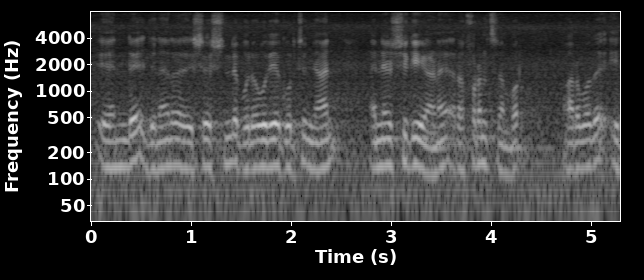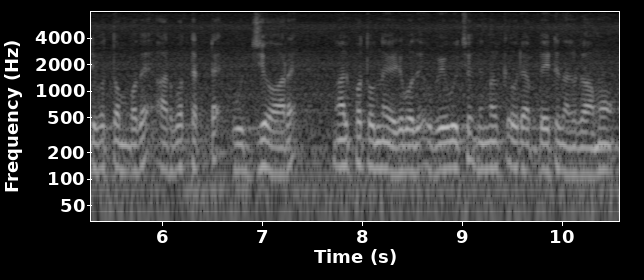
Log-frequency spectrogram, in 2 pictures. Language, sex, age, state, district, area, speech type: Malayalam, male, 45-60, Kerala, Alappuzha, urban, read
